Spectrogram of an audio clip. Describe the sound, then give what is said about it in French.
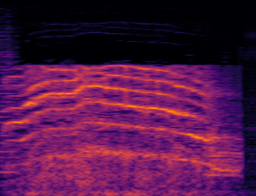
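A single long, drawn-out cat meow, loud, with a strained, wailing tone that holds steady for over two seconds before cutting off abruptly. “Les chats regardent les yeux jaunes fixes, les queues immobiles, les dos tendus, notre miaulement.”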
